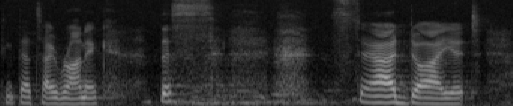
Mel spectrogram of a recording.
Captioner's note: laughing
